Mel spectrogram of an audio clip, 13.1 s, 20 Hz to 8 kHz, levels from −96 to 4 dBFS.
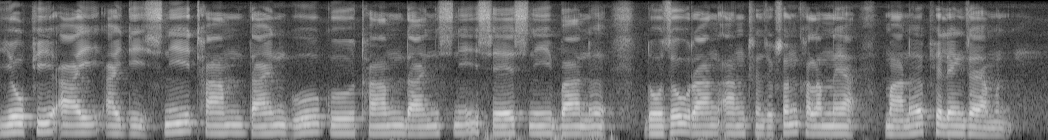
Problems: low volume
